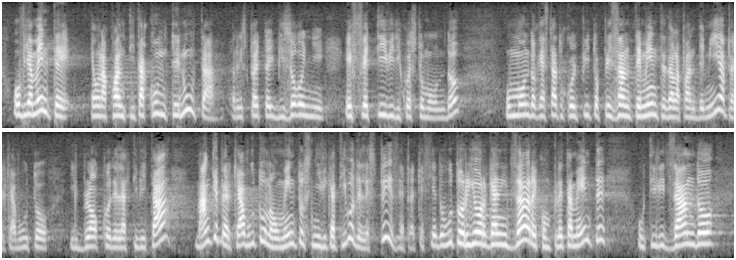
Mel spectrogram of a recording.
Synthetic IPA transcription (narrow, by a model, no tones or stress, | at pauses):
ovːjament̪e | ɛunakwant̪it̪akːont̪enuːt̪a | rispɛt̪ːoajbizoɲːiefːet̪ːiːvid̪ikwest̪omond̪o | ummond̪okeɛst̪aːt̪okolpiːt̪opezant̪ement̪ed̪alːapand̪emiːaperk̟eaːvuːt̪o | ilblɔkːod̪elːeat̪ːivit̪a | maaŋkeperk̟eaːvuːt̪ounawment̪osiɲːifikat̪iːvod̪elːespeːzeperk̟esiɛd̪ːovuːt̪oriorɡanid̪zːaːɾekomplet̪ament̪e | ut̪ilid̪zːand̪o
